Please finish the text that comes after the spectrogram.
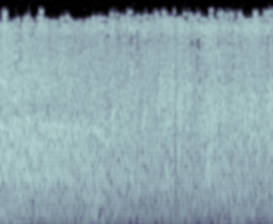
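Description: Loud, dense audience applause fills the whole stretch without a break, a steady broadband wash of many hands clapping close by.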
